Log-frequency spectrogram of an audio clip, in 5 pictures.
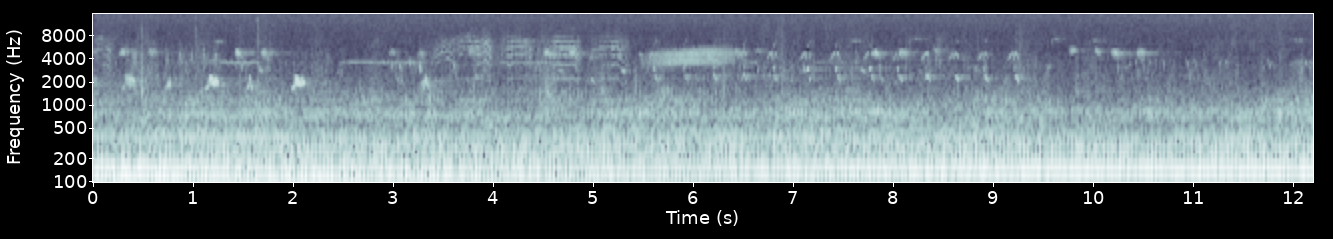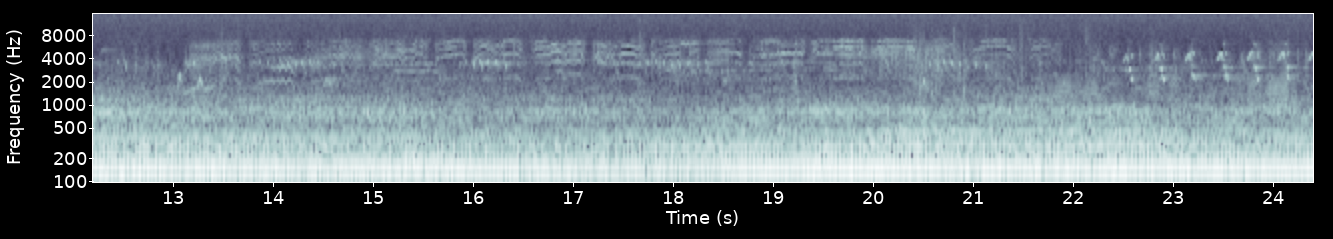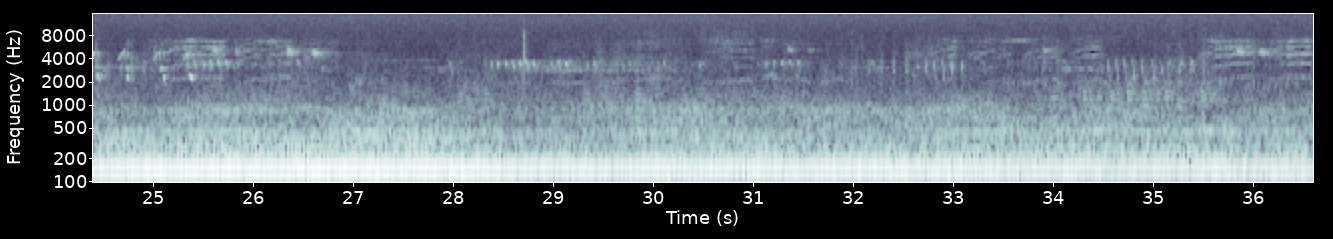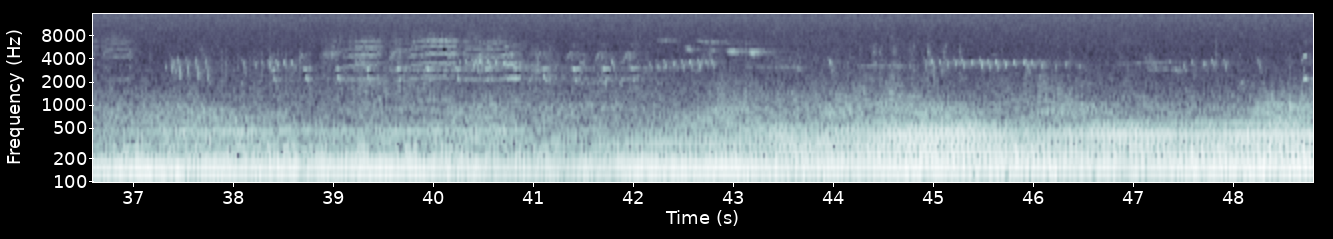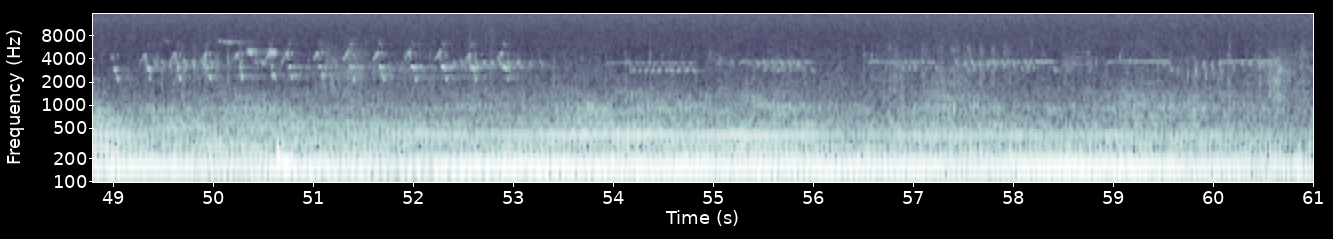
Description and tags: part of the '20070722.pine-woodland' pack that shows the changing nature of sound during a not-so-hot summer morning in Aznalcazar Nature Reserve, S Spain. Trailing numbers in the filename indicate the hour of recording. An airplane passing by, bird calls and insects... which is the background?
